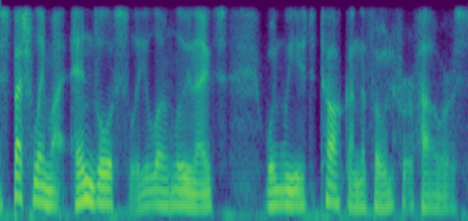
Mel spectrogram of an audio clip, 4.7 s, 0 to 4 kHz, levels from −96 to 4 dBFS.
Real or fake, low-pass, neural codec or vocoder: fake; 3.6 kHz; codec, 16 kHz in and 24 kHz out, 0.4 kbps, LongCat-Audio-Codec, four codebook decoder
